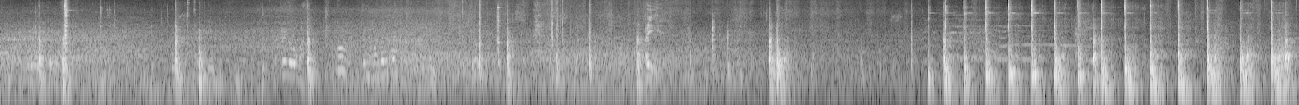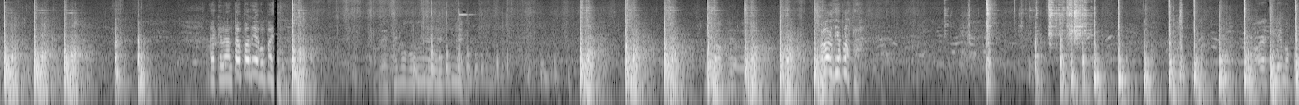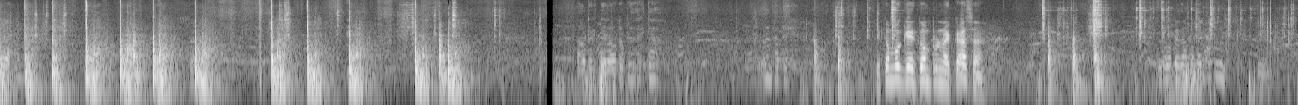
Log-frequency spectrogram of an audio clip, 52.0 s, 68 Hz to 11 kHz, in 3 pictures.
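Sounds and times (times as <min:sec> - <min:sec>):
hammer striking wooden hull: 0:10.2 - 0:10.6, 0:12.4 - 0:19.4, 0:21.0 - 0:21.6, 0:25.0 - 0:28.4, 0:30.4 - 0:37.6, 0:38.2 - 0:39.6, 0:40.2 - 0:41.0, 0:48.6 - 0:49.5.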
